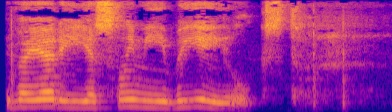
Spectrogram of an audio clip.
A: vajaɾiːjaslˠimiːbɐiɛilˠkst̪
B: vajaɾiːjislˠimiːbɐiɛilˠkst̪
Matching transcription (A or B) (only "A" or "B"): A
